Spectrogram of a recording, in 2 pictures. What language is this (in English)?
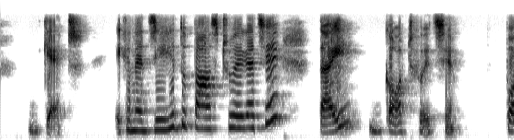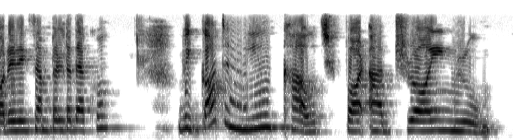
Bangla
